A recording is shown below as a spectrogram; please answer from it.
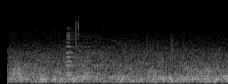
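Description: Street traffic noise, steady and moderate, with one brief high beep less than a second in.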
